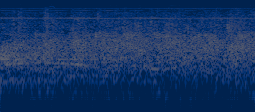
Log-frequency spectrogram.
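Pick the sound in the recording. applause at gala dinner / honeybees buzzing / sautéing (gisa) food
applause at gala dinner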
